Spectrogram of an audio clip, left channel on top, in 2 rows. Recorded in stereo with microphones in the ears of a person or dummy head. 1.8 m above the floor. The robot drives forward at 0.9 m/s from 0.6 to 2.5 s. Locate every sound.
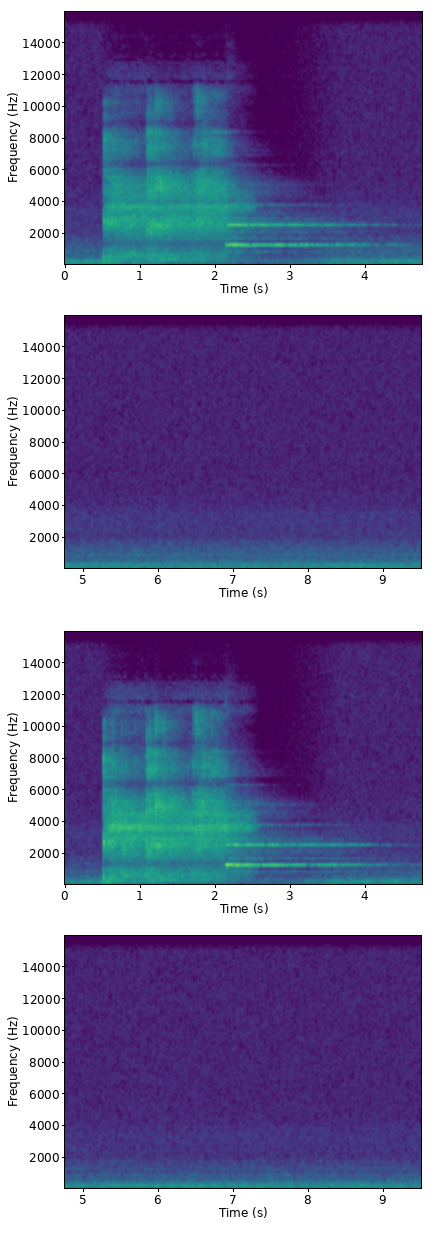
0.5 s crushing: 20° right (ahead or behind), 1.0 m; by 2.0 s 10° right (ahead or behind), 1.7 m
2.1 s a flute: 15° right (ahead or behind), 1.5 m; by 2.4 s 10° right (ahead or behind), 1.8 m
